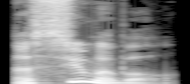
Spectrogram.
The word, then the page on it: assumable: British English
